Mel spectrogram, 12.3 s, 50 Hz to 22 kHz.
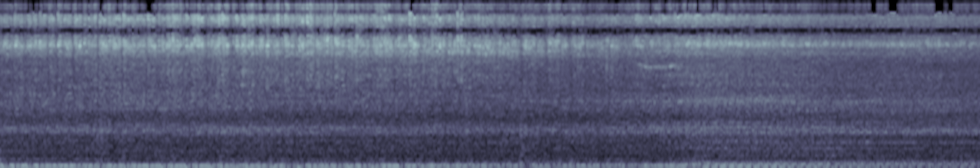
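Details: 1968 Dodge Charger V8 after clamped X-pipe exhaust leaks were welded up and tightened: deep, even idle burble with no puffing or ticking at joints, quieter in cabin, all exhaust exiting tailpipe; sealed.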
